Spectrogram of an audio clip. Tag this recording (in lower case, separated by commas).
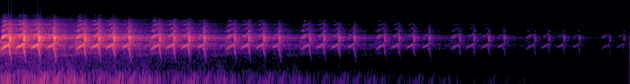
animal, bird song, wild animals, bird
